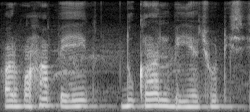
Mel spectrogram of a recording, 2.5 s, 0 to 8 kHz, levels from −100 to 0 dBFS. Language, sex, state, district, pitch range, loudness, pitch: Hindi, male, Jharkhand, Ranchi, 150-165 Hz, -21 LUFS, 155 Hz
